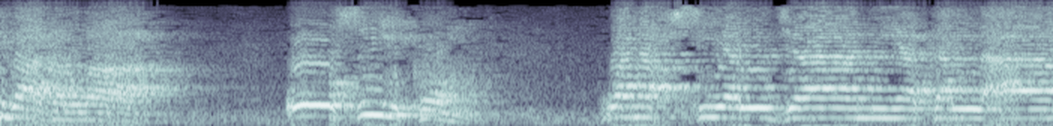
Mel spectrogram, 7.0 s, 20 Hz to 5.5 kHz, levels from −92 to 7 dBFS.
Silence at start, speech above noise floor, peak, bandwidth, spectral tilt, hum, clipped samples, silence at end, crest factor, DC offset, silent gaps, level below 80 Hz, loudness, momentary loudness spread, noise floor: 0 s; 21 dB; 0 dBFS; 5.4 kHz; -6.5 dB/octave; none; 10%; 0 s; 4 dB; under 0.1%; none; -28 dBFS; -4 LUFS; 17 LU; -24 dBFS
